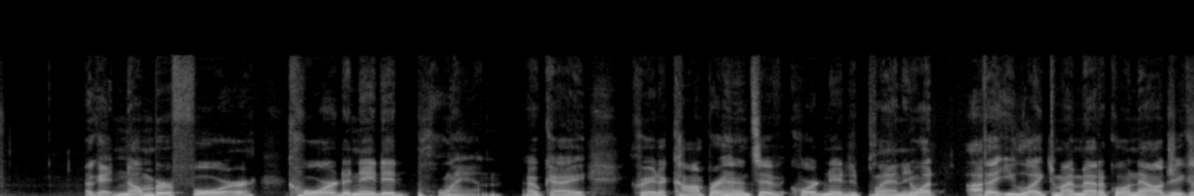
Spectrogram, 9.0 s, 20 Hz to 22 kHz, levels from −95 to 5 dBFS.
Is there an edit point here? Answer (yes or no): yes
